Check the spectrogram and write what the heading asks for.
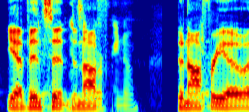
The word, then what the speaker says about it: D'Onofrio: Vincent, Dorfino. yeah, Vincent Dorfino. D'Onofrio, I think is how you say it.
